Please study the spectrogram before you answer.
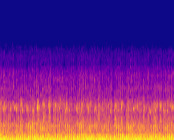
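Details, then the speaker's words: Dennis Dart SLS bus diesel, restarted after the clogged fuel sediment bowl was removed and the engine primed: deep, steady, even idle with no stumble or hunting; the starting and fuelling problem is fixed, and the bowl may also have been letting air in. "and it's working at last so I think that will be called a success so good for that all that problem in it was just a fuel sediment bowl absolutely ridiculous"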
